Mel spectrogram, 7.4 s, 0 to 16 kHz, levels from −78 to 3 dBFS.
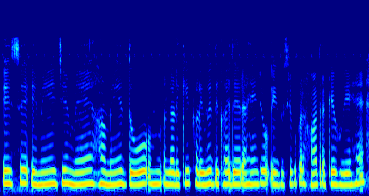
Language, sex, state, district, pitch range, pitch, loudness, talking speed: Hindi, female, Uttar Pradesh, Gorakhpur, 220-240 Hz, 230 Hz, -27 LUFS, 155 wpm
